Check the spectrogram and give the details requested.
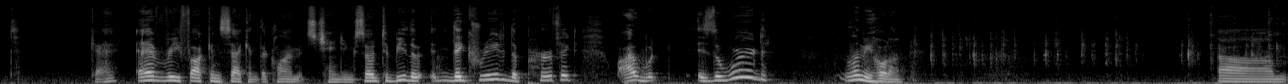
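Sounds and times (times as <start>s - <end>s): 
speech: 1.0s - 7.8s, 8.4s - 9.2s, 12.2s - 12.8s
computer keyboard typing: 9.2s - 12.8s.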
